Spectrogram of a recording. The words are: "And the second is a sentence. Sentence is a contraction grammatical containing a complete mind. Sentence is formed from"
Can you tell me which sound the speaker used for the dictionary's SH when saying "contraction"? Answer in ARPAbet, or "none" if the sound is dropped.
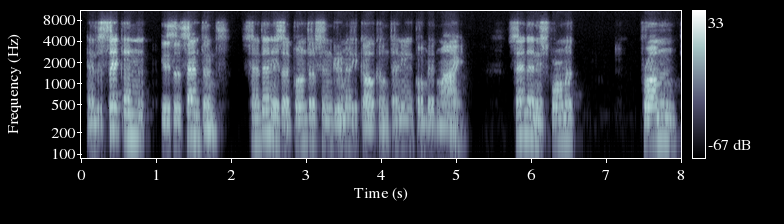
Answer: S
